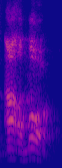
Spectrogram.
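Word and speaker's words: אמר: So like I say Amar. That's why it didn't sound right. I said that damn thing 3 times. Amar. So it's Amar.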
